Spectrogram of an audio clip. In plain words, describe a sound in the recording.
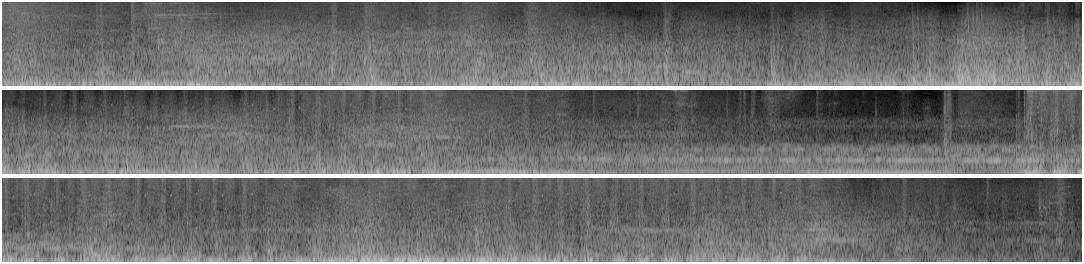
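Gunfire and explosions crackle and boom in a video game battle.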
